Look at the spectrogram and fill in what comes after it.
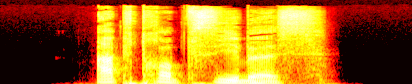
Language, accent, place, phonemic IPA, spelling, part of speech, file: German, Germany, Berlin, /ˈaptʁɔp͡f̩ˌziːbəs/, Abtropfsiebes, noun, De-Abtropfsiebes.ogg
- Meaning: genitive singular of Abtropfsieb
